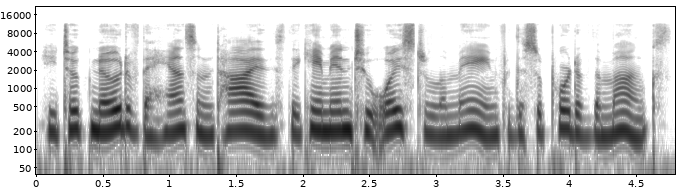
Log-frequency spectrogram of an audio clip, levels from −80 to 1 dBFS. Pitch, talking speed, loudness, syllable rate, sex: 190 Hz, 250 wpm, -18 LUFS, 5.3 syllables/s, female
